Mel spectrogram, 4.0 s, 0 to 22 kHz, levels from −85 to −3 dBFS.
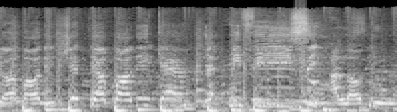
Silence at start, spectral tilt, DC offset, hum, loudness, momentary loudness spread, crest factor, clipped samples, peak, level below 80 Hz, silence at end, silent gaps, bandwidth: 0 s; -3.5 dB/octave; under 0.1%; none; -10 LUFS; 6 LU; 10 dB; 0.1%; 0 dBFS; -18 dBFS; 0 s; none; 17.5 kHz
